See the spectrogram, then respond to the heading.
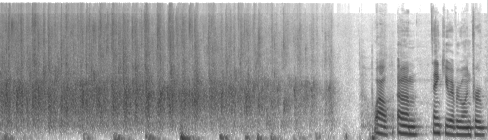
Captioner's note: applause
